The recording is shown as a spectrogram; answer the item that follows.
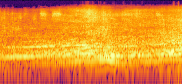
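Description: Vintage sprint cars roar around the Meridian Speedway short track during the Diamond Cup, loud engines droning and rising in pitch as the pack passes close, with no talk.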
